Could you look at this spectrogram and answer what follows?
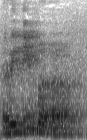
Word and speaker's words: remember: remember tulisannya ra ya eh re bacanya ri remember the sabat day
